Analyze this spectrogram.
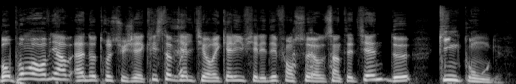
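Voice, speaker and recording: Lively intonation in a man's high voice, moving at a fairly quick pace. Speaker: radio host playing straight-man interviewer. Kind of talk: mock news interview in a comedy sketch. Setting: radio studio. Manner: politely exasperated.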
